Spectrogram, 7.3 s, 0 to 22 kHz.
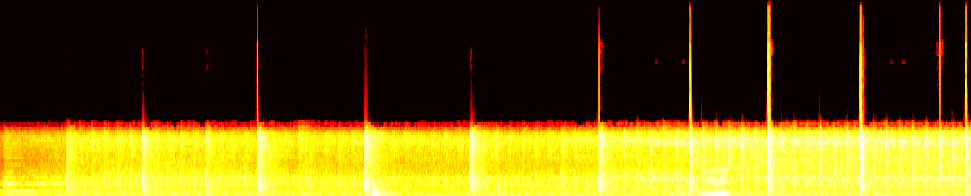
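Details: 2000 Grand Prix cranked with the number six plug wire connected: once it fires, a sharp, uneven ticking about one or two a second over the idle; valvetrain tick later traced to a loose rocker arm.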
